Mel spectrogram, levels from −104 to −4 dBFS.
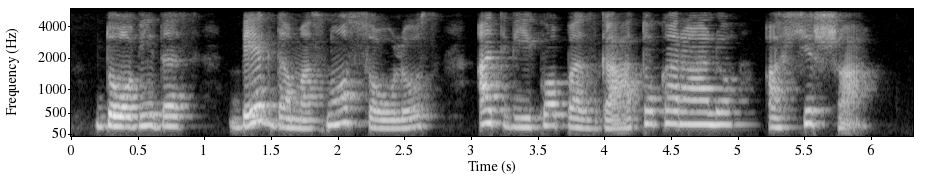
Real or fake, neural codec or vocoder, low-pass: real; none; 5.4 kHz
